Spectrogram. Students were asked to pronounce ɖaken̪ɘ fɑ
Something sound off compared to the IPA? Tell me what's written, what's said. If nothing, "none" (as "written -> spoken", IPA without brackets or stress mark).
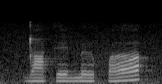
ɑ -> ɐ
